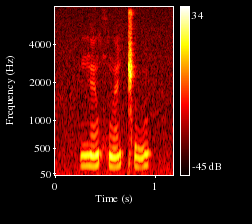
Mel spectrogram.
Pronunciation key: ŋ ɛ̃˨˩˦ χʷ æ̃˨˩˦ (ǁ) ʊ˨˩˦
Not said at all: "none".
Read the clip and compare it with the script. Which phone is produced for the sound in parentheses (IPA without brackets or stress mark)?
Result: ǁ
